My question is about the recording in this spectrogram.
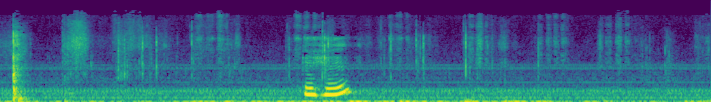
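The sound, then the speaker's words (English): A pen scratches across paper in quick, uneven strokes that continue throughout, with a short voiced murmur briefly rising over the writing midway. “Now, below is where I will write where you were born and the year.”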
